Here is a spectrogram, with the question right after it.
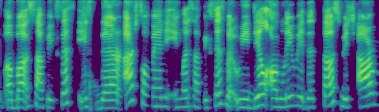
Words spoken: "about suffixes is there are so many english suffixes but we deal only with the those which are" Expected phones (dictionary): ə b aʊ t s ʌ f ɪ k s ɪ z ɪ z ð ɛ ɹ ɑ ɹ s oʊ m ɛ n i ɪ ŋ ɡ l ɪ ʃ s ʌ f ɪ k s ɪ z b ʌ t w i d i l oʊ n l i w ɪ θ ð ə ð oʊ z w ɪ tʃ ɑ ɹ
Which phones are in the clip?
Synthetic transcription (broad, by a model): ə b aʊ t s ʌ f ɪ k s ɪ s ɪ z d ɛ ɹ ɑ ɹ s oʊ m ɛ n i ɪ ŋ ɡ l ɪ ʃ s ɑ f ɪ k s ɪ s b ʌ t w i d i l oʊ n l i w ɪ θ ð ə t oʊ s w ɪ tʃ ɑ ɹ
